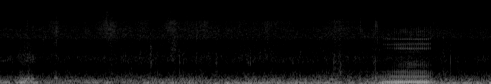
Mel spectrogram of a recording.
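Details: American bison on a buffalo ranch, with low background rumble and then a short, deep, moo-like bellow with a steady tone, held for about half a second near the end.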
